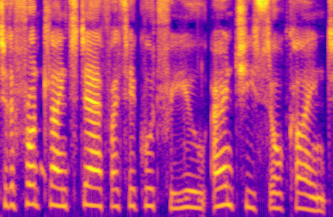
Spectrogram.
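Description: In a Cork accent, a woman speaks at a fairly quick pace with a fairly high pitch. The recording is very clean and silent behind her, with a dry, close sound and no echo. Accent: Cork Irish. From Ireland, West Cork. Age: 50s. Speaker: public health nurse. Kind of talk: casual interview.

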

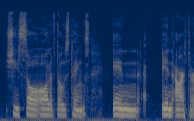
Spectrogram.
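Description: In an Irish accent, a woman speaks with a very deep, low pitch. Her intonation stays fairly even. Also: very clean recording, silent background. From Ireland. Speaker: novelist. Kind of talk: interview.

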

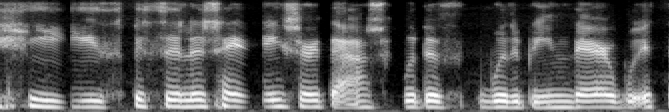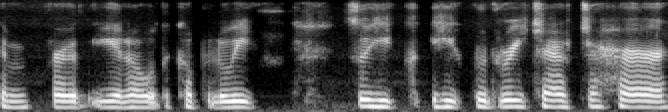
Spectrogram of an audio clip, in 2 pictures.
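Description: In an Irish accent, a woman speaks at a fairly slow pace with monotone, flat intonation. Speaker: caller, mother of addicted son. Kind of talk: radio phone-in call. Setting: phone call over WhatsApp.

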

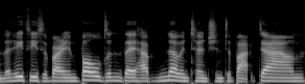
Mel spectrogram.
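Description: Over a silent background in a very clean recording, a woman with an English accent speaks in a very deep, low voice and flat, monotone intonation. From England, Gloucestershire. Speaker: investigative journalist. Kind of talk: interview.

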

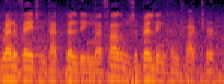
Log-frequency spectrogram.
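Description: With an Irish accent, a man talks at a medium pitch and with fairly even intonation. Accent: Irish (Clare). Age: 60s. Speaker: traditional musician. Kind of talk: reflective interview narration.

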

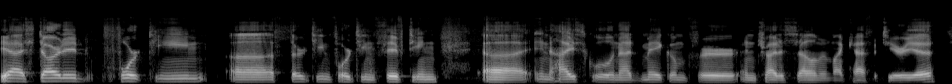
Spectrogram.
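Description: Speaking very slowly, a man with an American accent uses medium pitch and fairly even intonation. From New York, US (Irish parents). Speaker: fashion designer. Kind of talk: radio interview. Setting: remote line from New York.

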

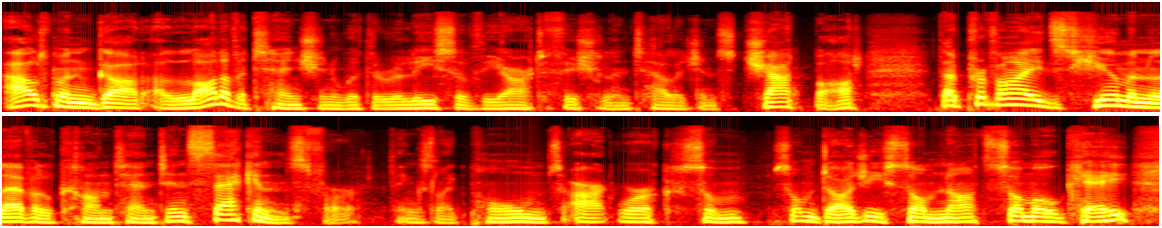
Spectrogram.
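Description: In an Irish accent, a man speaks at a fairly low pitch and a moderate pace, with lively intonation and hardly any pauses. His loudness swings widely, and the recording is very clean with a silent background. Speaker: radio business show presenter. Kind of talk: radio interview. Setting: radio studio.

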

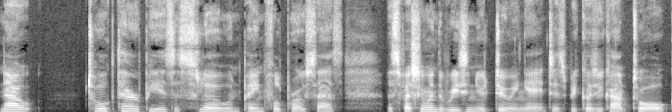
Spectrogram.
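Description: Over a silent background in a very clean recording, a woman speaks at a moderate pace in a fairly low pitch with fairly even intonation, the sound dry and close with no echo. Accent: Irish. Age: middle-aged. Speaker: essayist. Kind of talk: scripted narration.

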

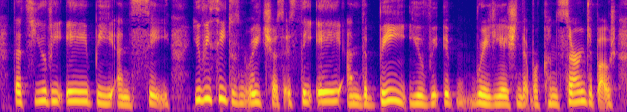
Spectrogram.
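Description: A woman with a northwest Irish accent, medium pitch, dark, mellow tone, hardly any pauses, dry, close sound with no echo. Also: ordinary pitch variation, fairly quick pace, very clean recording, silent background. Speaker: dermatology nurse specialist. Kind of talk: radio interview.

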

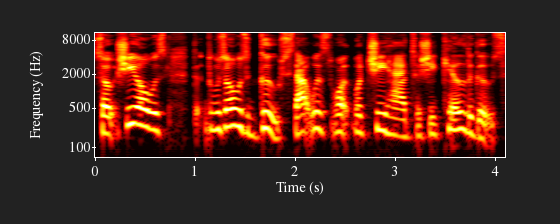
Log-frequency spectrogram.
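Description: A woman with a Dublin accent at a moderate pace, on a very clean recording with a silent background. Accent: Dublin Irish. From Ireland, Dublin. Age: 50s. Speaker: author. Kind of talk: casual chat. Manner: animated.

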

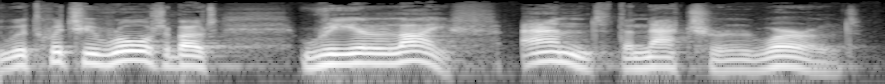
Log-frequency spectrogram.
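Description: In an Irish Midlands accent, a man with a fairly high voice talks at a moderate pace with lively intonation, captured on a very clean recording against a silent background. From Ireland, County Leitrim area. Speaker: writer reading an essay. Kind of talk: reading aloud.

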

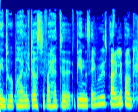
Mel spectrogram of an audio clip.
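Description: A woman with an Irish accent, her fairly low voice dark and mellow, her intonation fairly even. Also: very clean recording, silent background. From Ireland. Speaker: voice actor and singer. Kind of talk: casual chat. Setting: studio with audience.

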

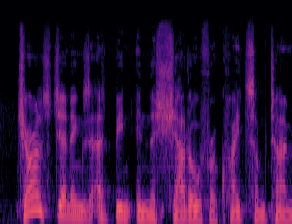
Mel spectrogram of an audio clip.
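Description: The speaker has a Dublin accent and moves at a fairly quick pace. The recording is very clean, with a silent background. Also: man. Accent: Irish (Dublin). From Dublin, Ireland. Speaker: historian and author. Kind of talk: radio interview.

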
